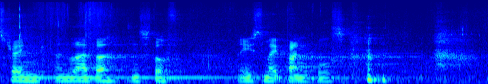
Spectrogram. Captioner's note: laughs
